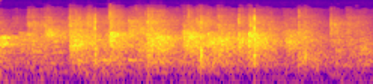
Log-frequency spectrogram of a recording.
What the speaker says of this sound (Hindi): आपके लिए तालियां।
